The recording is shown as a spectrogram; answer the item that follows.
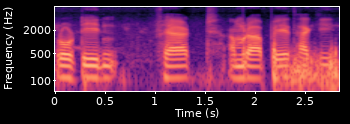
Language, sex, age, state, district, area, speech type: Bengali, male, 60+, West Bengal, Bankura, urban, spontaneous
